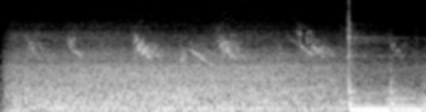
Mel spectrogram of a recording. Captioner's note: birds chirping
